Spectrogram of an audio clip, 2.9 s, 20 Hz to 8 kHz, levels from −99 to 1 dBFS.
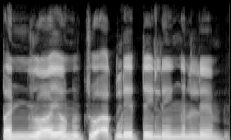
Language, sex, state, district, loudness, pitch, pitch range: Wancho, male, Arunachal Pradesh, Longding, -13 LUFS, 155 Hz, 135-155 Hz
